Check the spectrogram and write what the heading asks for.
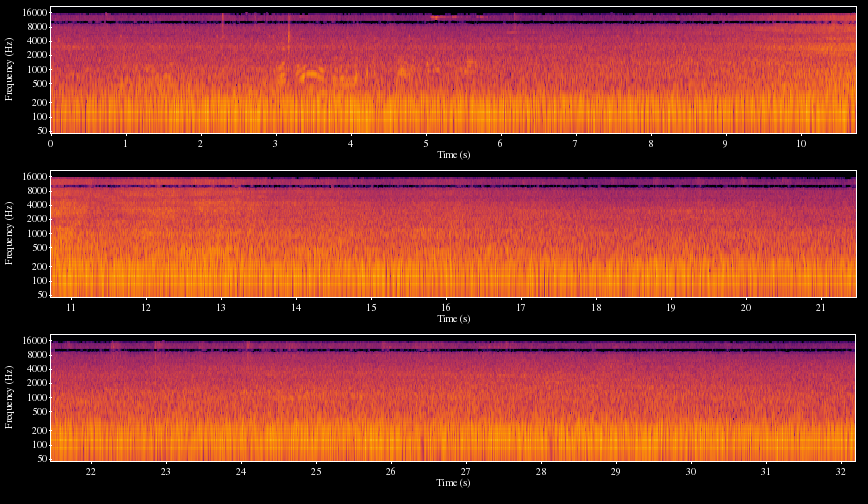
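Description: City street traffic: a steady low rumble of cars on a multi-lane road, swelling louder for a few seconds about ten to fourteen seconds in as a vehicle goes past.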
